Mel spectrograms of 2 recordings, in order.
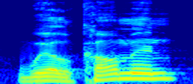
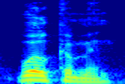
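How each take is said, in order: First: The name is said slowly with two separate words. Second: The name is said quickly with the words run together. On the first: "Is it Will Coleman" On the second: "or do you say it faster?"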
